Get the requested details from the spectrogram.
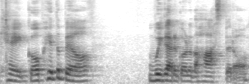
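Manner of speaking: quiet, breathy half-whisper under the breath. Retelling quietly telling a partner to pay the bill: retelling a half-whisper. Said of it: "I just whispered to Ron".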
